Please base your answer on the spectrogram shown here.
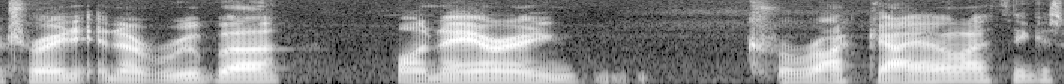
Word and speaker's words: Curaçao: I'll help you with that pronunciation, Ethan. Those islands is what they call the ABC Islands. That's Aruba, Bonaire, and Curaçao.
